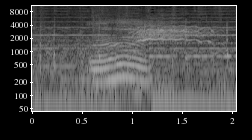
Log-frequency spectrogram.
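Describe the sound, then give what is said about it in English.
A horse being saddled up lets out a loud whinny that rises and falls in pitch, over a steady background of hooves clip-clopping. “All right then, mija, we'll saddle up. Let's go, giddy up. Giddy up.”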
